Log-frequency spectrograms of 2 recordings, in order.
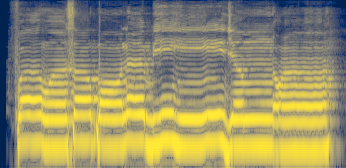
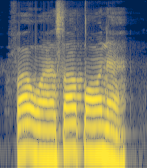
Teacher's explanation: Ingat, ta sukunnya, qalqalahnya ringan. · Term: qalqalah sughra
